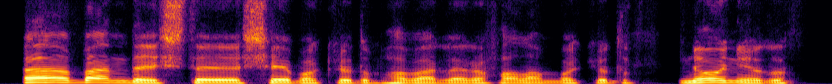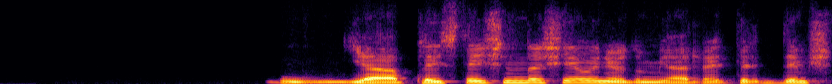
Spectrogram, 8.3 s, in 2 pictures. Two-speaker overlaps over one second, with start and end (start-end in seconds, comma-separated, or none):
none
